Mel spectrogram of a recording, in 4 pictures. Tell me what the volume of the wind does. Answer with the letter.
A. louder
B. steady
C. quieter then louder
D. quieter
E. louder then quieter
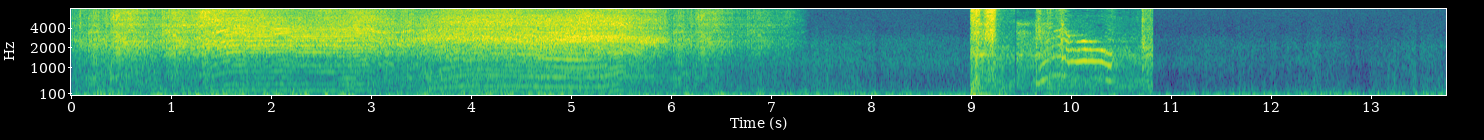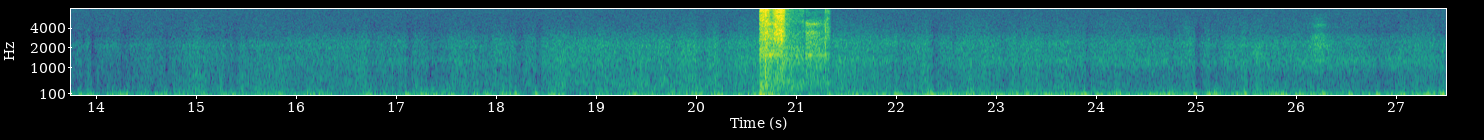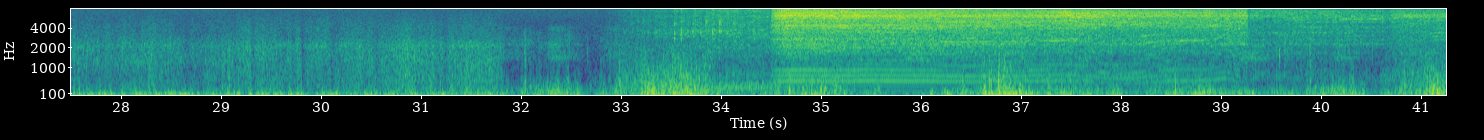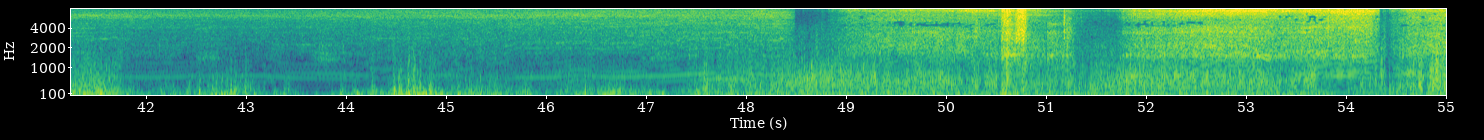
A.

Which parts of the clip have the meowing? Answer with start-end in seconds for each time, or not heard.
8.9-10.8, 20.6-21.4, 50.5-51.3.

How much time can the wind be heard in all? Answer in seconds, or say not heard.
55 s.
